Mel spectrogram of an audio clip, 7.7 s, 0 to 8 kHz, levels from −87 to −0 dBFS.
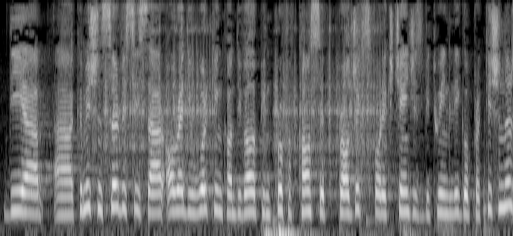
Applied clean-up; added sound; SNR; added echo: none; Coin (dropping); 16 dB; none.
